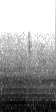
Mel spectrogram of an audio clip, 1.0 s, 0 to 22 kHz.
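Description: A 2021 Nissan GT-R Premium accelerates hard at full throttle into a corner, its engine a loud, close, steady roar filling the brief moment.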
